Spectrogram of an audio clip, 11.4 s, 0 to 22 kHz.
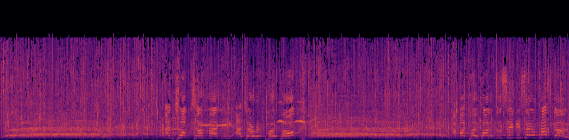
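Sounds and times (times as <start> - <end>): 
whoop or cheer: 0.0 - 4.6, 5.9 - 9.0
large audience applauding: 0.0 - 11.3
speech: 3.5 - 6.7, 9.4 - 11.3.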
